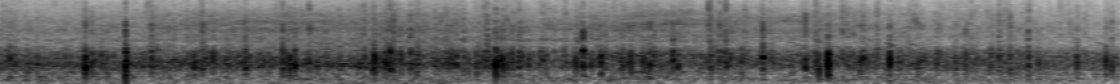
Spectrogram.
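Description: Steady rain falling, made up of many separate sharp drop hits.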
